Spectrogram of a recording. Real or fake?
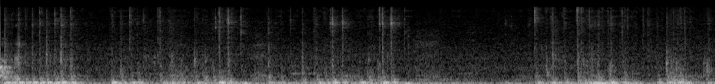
real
